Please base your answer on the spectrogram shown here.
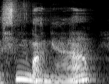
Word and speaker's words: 신광야: 합니다 수류광야 애담 광야 신광이야 짧게 발음하셔야 됩니다 신광양 그 다음에 여러분 잘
